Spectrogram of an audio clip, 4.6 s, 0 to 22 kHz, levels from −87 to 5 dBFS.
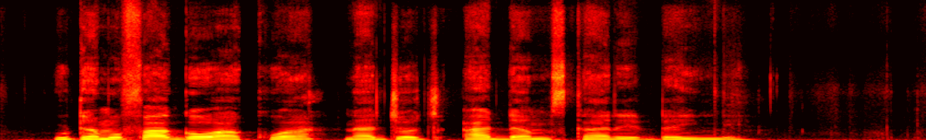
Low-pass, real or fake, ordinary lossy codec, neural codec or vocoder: none; fake; none; vocoder, 44.1 kHz, 128 mel bands, Pupu-Vocoder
